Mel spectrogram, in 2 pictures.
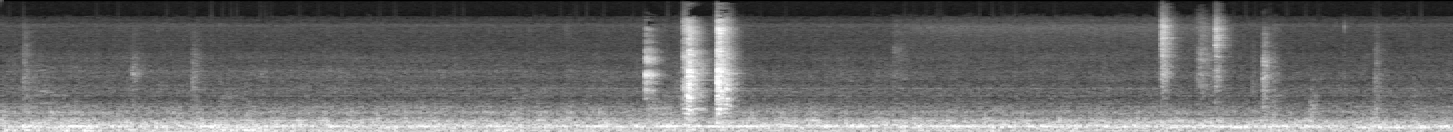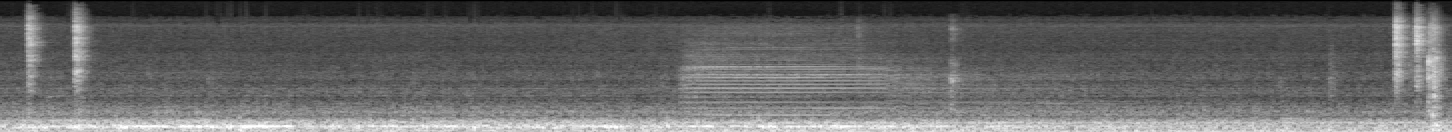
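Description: Stadler GTW diesel multiple unit running slowly, heard from its driver's cab as a steady low engine and running rumble. Sharp clicks come in quick pairs a few times, and about three quarters of the way through a pitched tone with overtones sounds for two or three seconds.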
